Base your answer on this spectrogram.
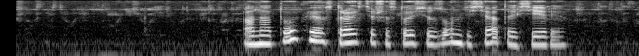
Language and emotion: Russian, sad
